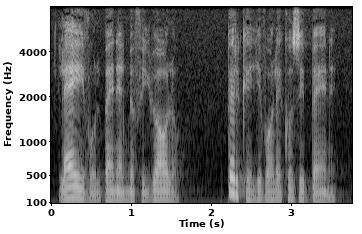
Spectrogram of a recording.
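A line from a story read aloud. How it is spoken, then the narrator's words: Sad, affectionate voice. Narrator (Italian): gli disse con voce triste e affettuosa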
